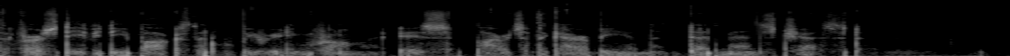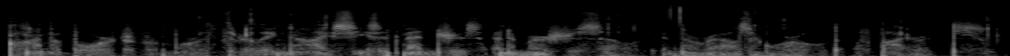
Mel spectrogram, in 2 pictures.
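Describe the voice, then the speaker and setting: A man whispers at a moderate pace, his loudness swinging widely. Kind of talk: ASMR reading for sleep. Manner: soft-spoken, calming.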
